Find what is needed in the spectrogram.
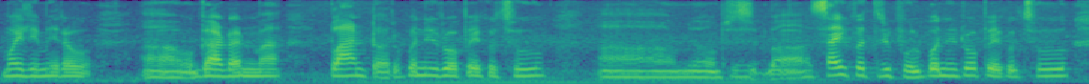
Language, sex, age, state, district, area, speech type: Nepali, female, 45-60, West Bengal, Kalimpong, rural, spontaneous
